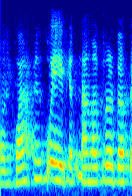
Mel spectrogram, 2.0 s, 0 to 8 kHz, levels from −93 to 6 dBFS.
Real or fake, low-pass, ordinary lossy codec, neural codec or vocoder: fake; 7.2 kHz; Opus, 24 kbps; codec, 16 kHz, 1 kbps, FunCodec, trained on Chinese and English, 50 frames a second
